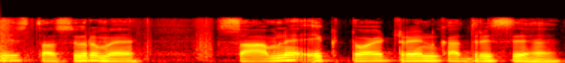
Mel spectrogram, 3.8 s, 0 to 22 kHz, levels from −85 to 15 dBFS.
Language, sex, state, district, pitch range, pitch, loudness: Hindi, male, Jharkhand, Garhwa, 105-115 Hz, 110 Hz, -15 LUFS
